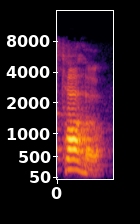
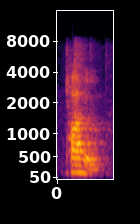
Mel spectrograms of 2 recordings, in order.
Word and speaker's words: Tahu: Oh, that's Tahoe. Tahu. Taho. Tahu is probably more correct pronunciation.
